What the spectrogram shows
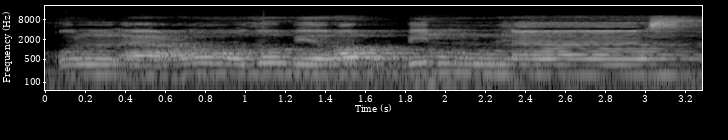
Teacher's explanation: Nah, ketika kita membaca bi rabbin nas, kalau kita hitung itu sampai 3 harokat dengungnya. Kalau cuma 2 dia maka kurang.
